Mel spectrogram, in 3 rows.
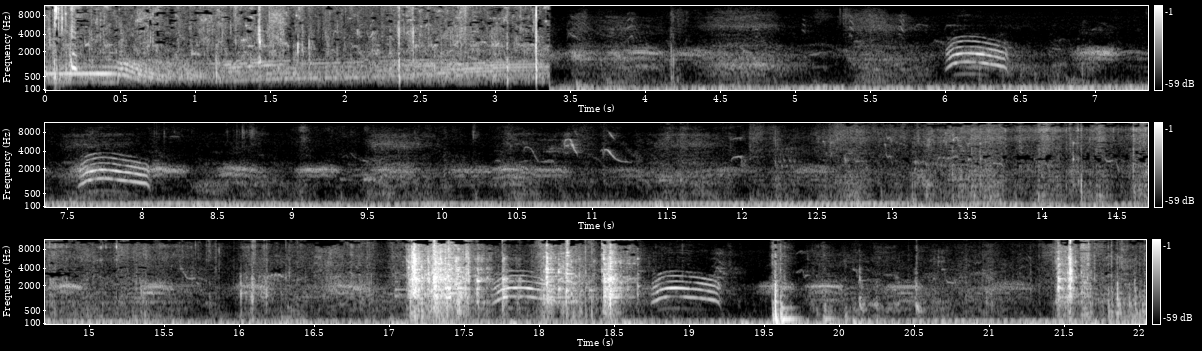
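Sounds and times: small birds calling: 0:00.0 - 0:04.4, 0:05.2 - 0:22.0
crow cawing: 0:06.0 - 0:10.8.

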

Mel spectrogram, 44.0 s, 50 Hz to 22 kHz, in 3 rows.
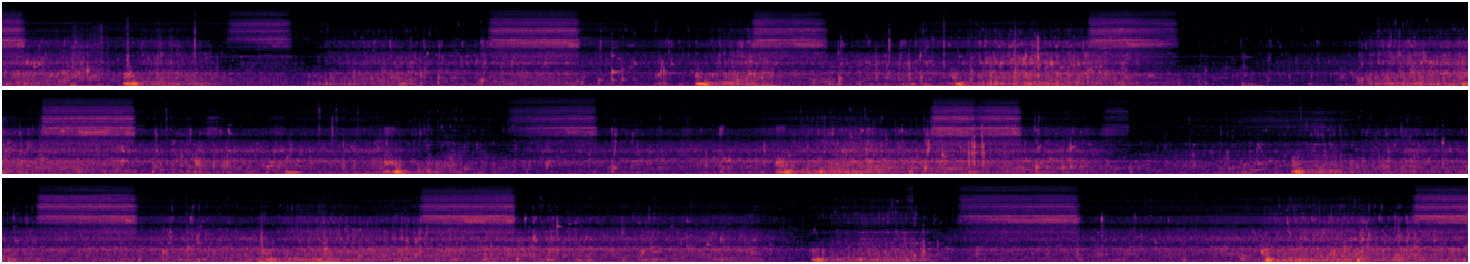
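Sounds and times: bubbling and gurgling: 0:00.0 - 0:02.4, 0:03.0 - 0:19.9, 0:20.7 - 0:30.0, 0:30.7 - 0:39.1, 0:40.2 - 0:43.9
diver breathing through regulator: 0:04.9 - 0:06.1, 0:10.9 - 0:11.8, 0:15.1 - 0:16.1, 0:19.8 - 0:20.8, 0:23.9 - 0:25.1, 0:29.7 - 0:30.8, 0:33.5 - 0:34.5, 0:38.9 - 0:40.2, 0:43.4 - 0:43.9.

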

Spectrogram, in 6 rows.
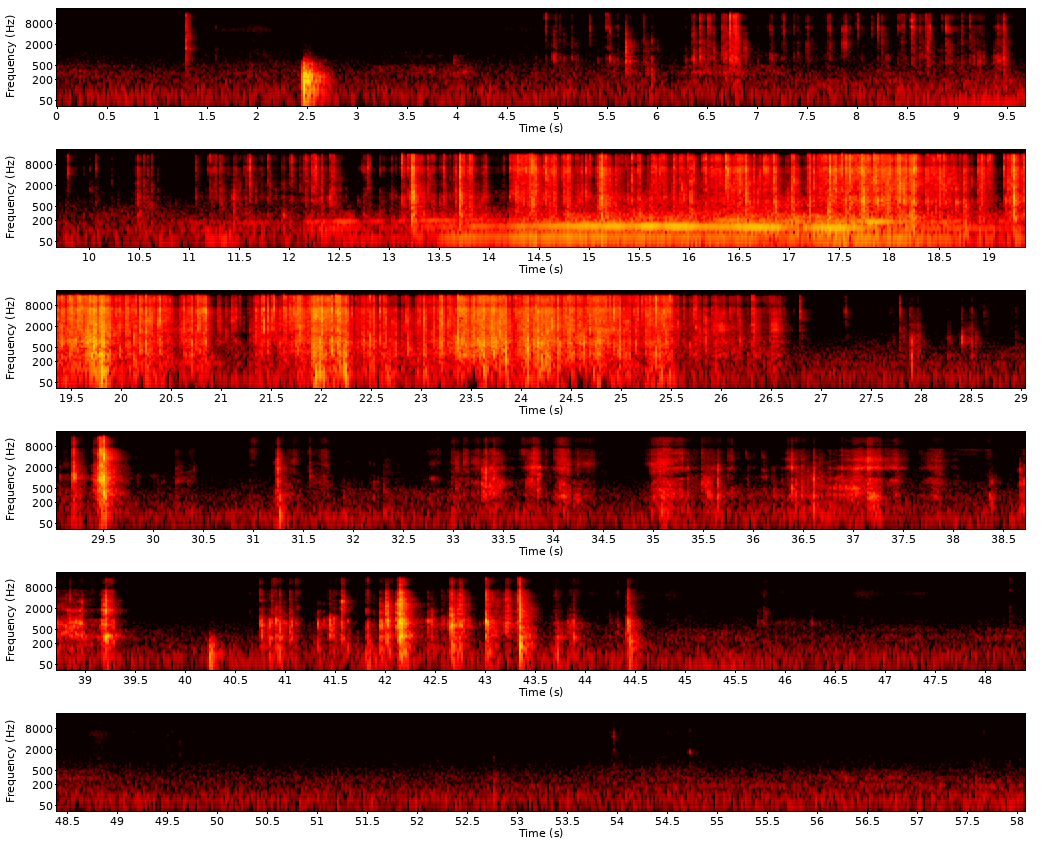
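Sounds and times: cellophane crinkling and tearing: 0:04.9 - 0:26.9.

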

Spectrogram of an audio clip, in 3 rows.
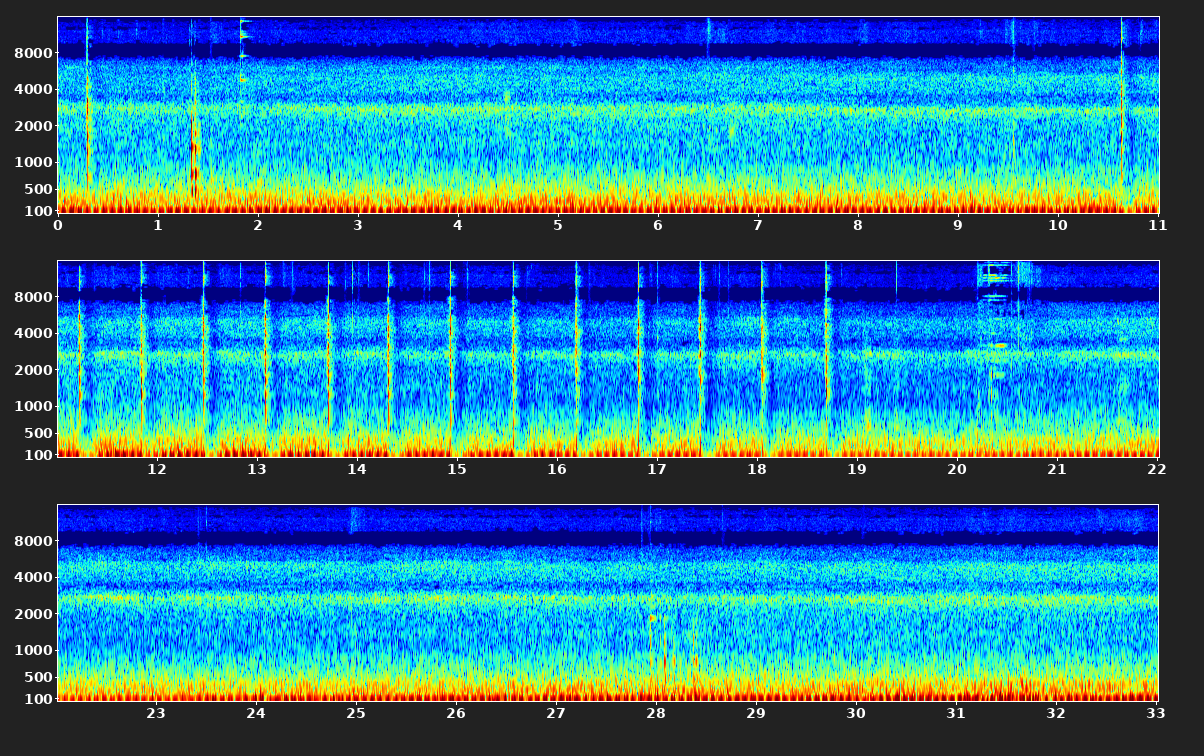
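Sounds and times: engine idling: 0:00.0 - 0:33.0.

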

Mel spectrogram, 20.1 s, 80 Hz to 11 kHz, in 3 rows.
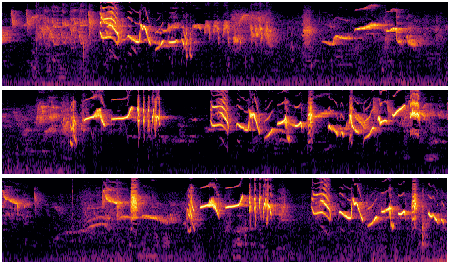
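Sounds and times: bird singing whistled notes: 0:09.8 - 0:16.9, 0:18.0 - 0:20.0.

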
